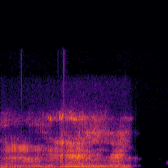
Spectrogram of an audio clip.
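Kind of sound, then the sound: human body sound, throat clearing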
